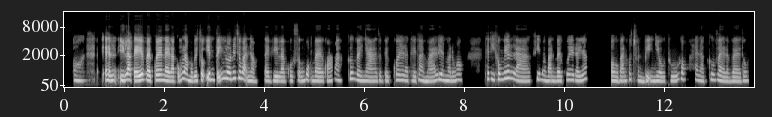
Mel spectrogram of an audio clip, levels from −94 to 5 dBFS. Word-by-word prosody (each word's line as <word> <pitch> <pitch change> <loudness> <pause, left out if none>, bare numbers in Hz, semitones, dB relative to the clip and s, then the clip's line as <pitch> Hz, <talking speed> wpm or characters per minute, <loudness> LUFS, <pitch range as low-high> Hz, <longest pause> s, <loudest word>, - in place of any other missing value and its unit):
Ờ, 245 - -4 0.5
y 245 - +3 0.2
ý 235 - +4
là 265 +1 +7
cái 220 +4 +9
về 245 -4 +6
quê 255 +3 +5
này 225 -3 +5
là 205 - +3
cũng 200 - -3
là 300 -2 +3
một 215 -4 +1
cái 220 - +2
chỗ - - +2
yên 270 -2 +3
tĩnh 310 +6 +4
luôn 305 -2 +5
ấy 320 - +3
chứ 345 - +6
bạn 290 -8 +1
nhỉ? 215 - +1 0.2
Tại 210 -1 -3
vì 215 -1 +2
là 205 -1 -1
cuộc 210 0 -8
sống 215 +1 -3
bộn 250 -3 -4
bề 210 -1 +1
quá 210 +1 -5
mà, 250 -4 -5
cứ 295 0 0
về 240 -3 +1
nhà 205 -1 -2
rồi 215 - -8
về 215 - -3
quê 255 -2 -2
là 225 - -3
thấy 215 -1 -4
thoải 245 0 -3
mái 200 +1 -3
liền 265 -4 +1
mà, 220 - 0
đúng 215 +1 -3
không? 260 0 -6 0.5
Thế 290 - +1
thì 285 -2 -2
không 280 +1 -1
biết 330 +3 +3
là 210 -9 -2
khi 280 - -1
mà 235 - -2
bạn 215 -2 -2
về 215 0 +1
quê 255 +4 -3
đấy 220 -2 -2
á 280 - -1 0.5
ờ, 215 -2 -1
bạn 210 +1 -4
có 275 - -9
chuẩn 225 -8 -5
bị 210 +1 -2
nhiều 205 -1 -2
thứ 215 0 -2
không 290 - -4 0.2
hay 255 - -6
là 220 -2 -4
cứ 270 -2 -4
về 245 -5 -1
là 195 - -5
về 195 -1 -3
thôi? 215 0 -5
220 Hz, 310 wpm, -22 LUFS, 210-260 Hz, 0.5 s, cái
